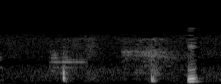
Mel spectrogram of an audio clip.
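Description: Touch-tone telephone keypad beeps as a host dials a caller's number, a few short, faint tones spaced apart over a low steady hiss.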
